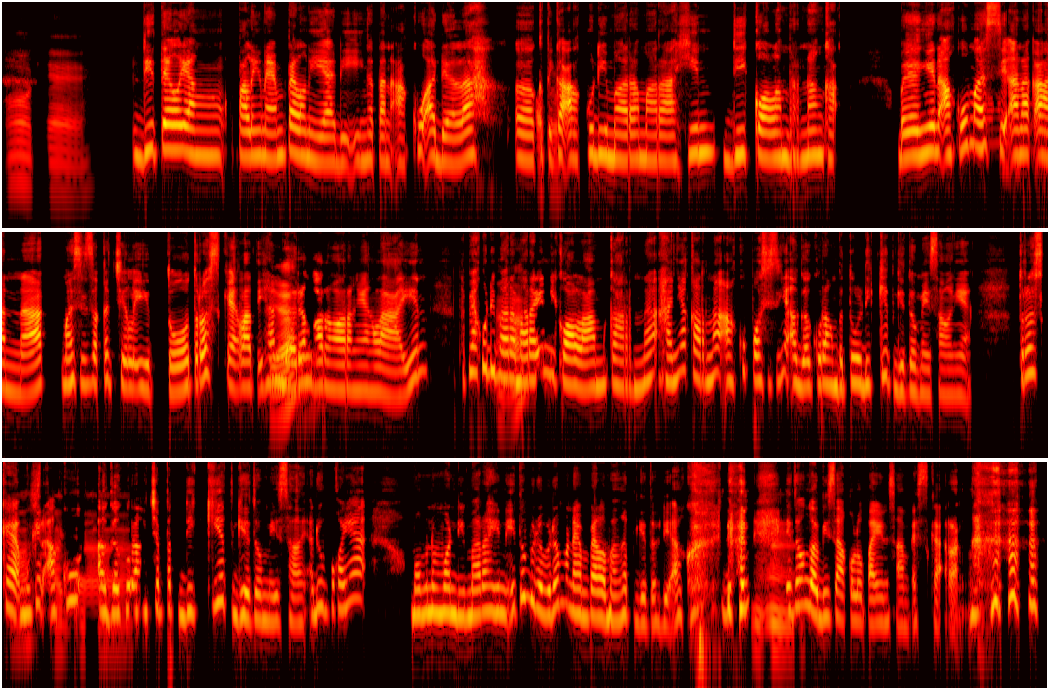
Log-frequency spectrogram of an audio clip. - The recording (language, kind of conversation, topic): Indonesian, podcast, Bisakah kamu menceritakan salah satu pengalaman masa kecil yang tidak pernah kamu lupakan?
- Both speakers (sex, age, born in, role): female, 30-34, Indonesia, guest; male, 20-24, Indonesia, host
- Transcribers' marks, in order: other background noise; chuckle; chuckle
